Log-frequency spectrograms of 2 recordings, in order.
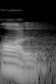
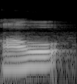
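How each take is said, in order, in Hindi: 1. स्वर एक शुद्ध 'o' ध्वनि है। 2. स्वर 'aa' से 'o' तक सरकता है। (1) "all बोलिए" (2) "आओ मत कीजिए"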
